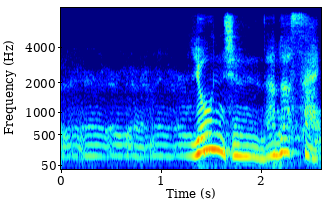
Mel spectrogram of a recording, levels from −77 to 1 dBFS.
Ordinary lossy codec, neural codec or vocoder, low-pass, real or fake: none; codec, 24 kHz, 0.9 kbps, WavTokenizer, small release; 7.2 kHz; fake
